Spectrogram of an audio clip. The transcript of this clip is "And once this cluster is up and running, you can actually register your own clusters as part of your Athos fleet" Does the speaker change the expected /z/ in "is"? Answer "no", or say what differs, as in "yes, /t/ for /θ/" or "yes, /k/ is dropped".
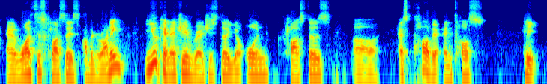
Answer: yes, /s/ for /z/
